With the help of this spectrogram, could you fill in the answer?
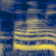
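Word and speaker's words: tsunami: जरूर शुरू होती है जैसे सुनामी है सुनामी तो हम तो इसको ऐसे पढ़ते ना सुनामी लेकिन स्पेलिंग उसकी क्या है सुनामी की spelling T एस यू एन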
